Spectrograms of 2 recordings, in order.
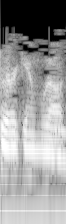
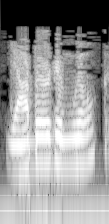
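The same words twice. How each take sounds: First: The name is said with a plain English pronunciation. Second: The name is said with a European-sounding pronunciation. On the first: The speaker calls it right. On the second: The speaker calls it wrong.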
